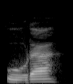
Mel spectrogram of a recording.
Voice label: "ura", Apatani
